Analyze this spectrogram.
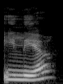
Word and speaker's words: Ilia: Is it Ilia or Alia? Ilia, if you want to pronounce my name, try Ilia. Uh, maybe that has a right sound.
